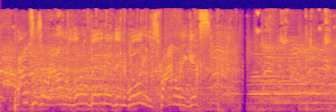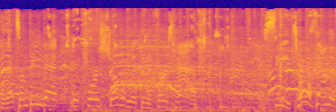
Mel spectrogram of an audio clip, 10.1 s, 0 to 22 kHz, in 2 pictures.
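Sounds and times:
basketball court sounds: 0:00.0 - 0:10.0
crowd noise: 0:00.0 - 0:10.0.

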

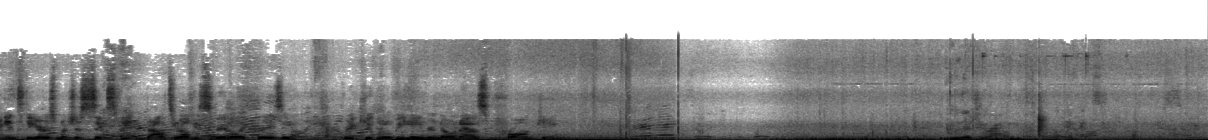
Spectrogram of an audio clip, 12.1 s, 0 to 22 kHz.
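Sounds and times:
truck engine rumble: 0:00.0 - 0:12.0.

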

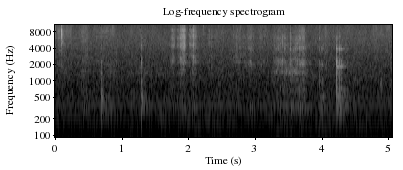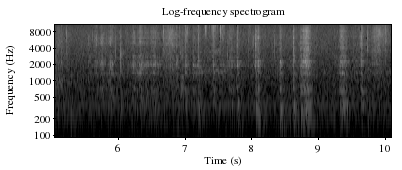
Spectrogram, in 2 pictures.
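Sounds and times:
gouge scraping wood: 0:05.6 - 0:09.9.

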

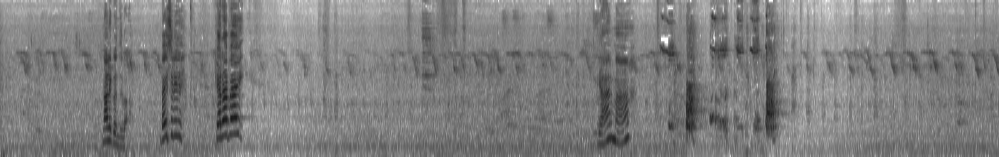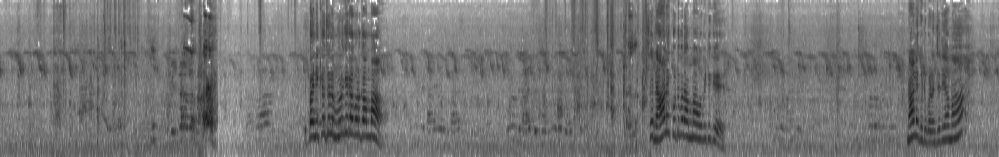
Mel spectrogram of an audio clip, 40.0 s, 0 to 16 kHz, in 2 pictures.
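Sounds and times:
bird chirping: 0:00.0 - 0:39.9
dog whining: 0:13.1 - 0:15.6, 0:21.5 - 0:24.4, 0:32.1 - 0:33.0
dog barking: 0:13.4 - 0:15.7, 0:23.8 - 0:24.4.

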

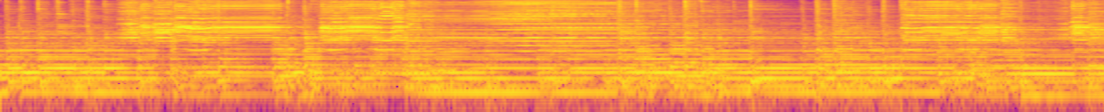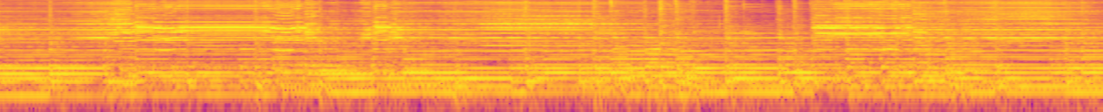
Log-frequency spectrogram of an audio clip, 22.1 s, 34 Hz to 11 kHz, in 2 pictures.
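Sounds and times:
harmonica wailing: 0:00.0 - 0:22.0
strummed acoustic guitar: 0:00.0 - 0:22.0.

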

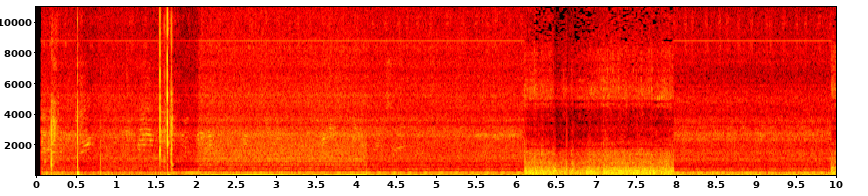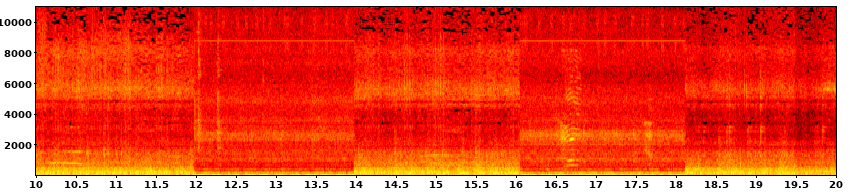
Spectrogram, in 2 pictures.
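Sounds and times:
boat engine running: 0:00.1 - 0:20.0
wind rushing: 0:06.1 - 0:08.0, 0:14.0 - 0:16.1, 0:18.1 - 0:20.0.

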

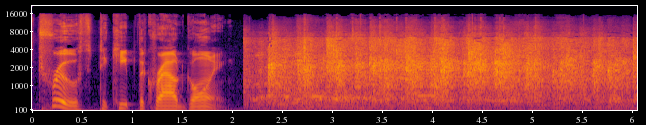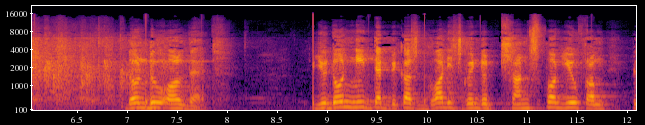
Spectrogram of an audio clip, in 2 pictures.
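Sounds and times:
audience applauding: 0:02.1 - 0:07.6.

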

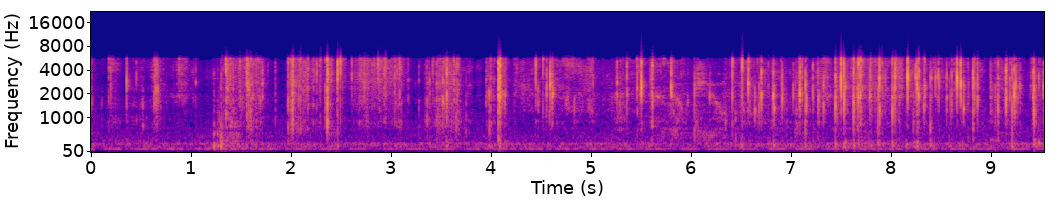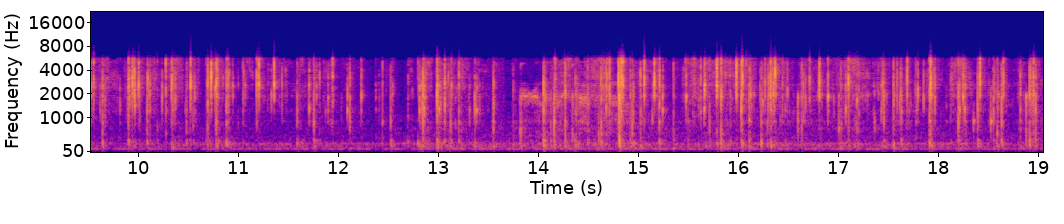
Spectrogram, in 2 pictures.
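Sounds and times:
fingers crinkling plastic stickers: 0:00.0 - 0:19.0.

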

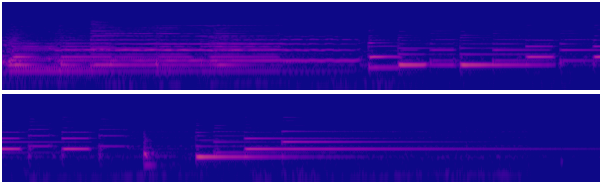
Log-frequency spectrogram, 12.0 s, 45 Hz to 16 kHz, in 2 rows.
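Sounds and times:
acoustic guitar notes ringing out: 0:00.0 - 0:11.9.

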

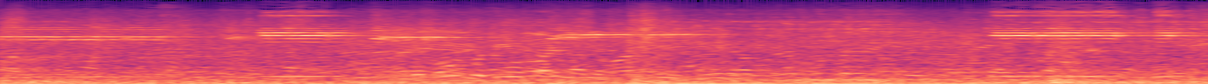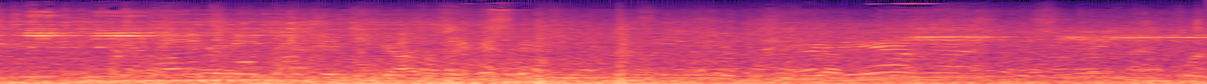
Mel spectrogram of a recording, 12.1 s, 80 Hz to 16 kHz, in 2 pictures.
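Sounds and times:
traffic rumble: 0:00.0 - 0:12.0
people talking: 0:01.8 - 0:12.0.

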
